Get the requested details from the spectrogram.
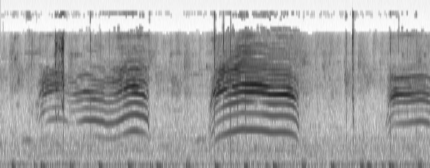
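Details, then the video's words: Pregnant cat meowing loudly: three long, drawn-out harmonic meows, each rising slightly then falling, the middle one strongest, over a steady low background rumble. "PREGNANT CATS MEOWING LOUD"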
